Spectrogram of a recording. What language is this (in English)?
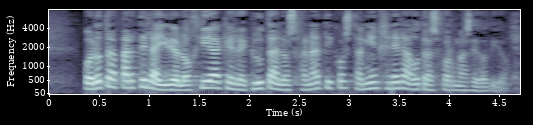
Spanish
